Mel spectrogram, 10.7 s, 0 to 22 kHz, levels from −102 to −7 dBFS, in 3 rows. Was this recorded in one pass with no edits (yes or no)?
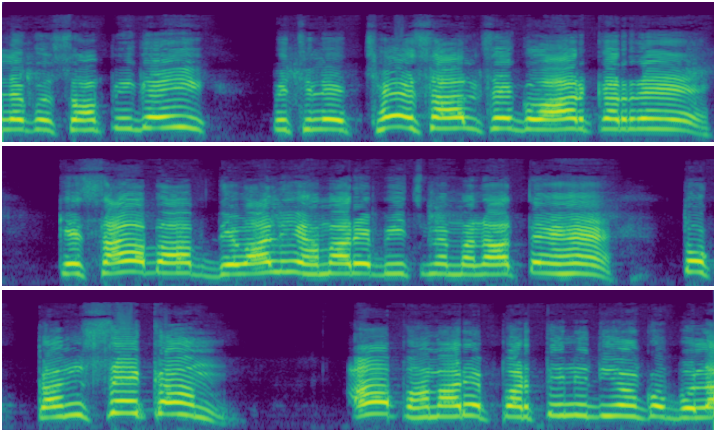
yes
